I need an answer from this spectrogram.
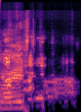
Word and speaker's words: Maurice: Maybe it's Maurice, and I just no way. It's spelled it is, yeah. It's spelled Morice. Yeah, it's definitely Maurice. Maurice. Morris. My bad, Maurice.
